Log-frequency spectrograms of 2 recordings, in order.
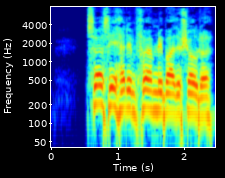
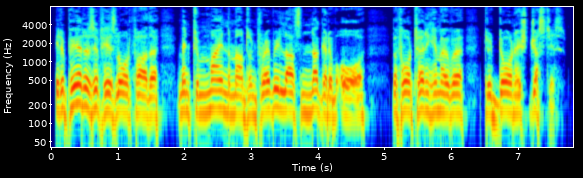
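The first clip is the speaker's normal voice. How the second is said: usual speaking voice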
